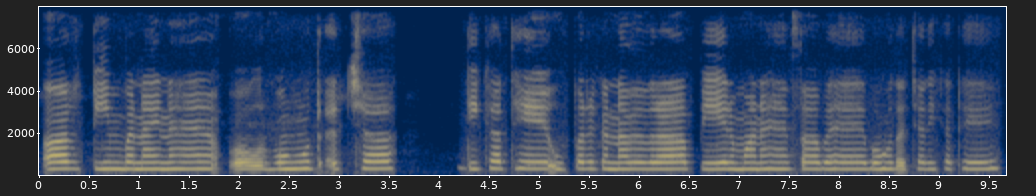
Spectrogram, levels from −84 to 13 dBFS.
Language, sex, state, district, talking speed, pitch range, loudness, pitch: Chhattisgarhi, female, Chhattisgarh, Jashpur, 120 wpm, 310-320 Hz, -18 LUFS, 315 Hz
